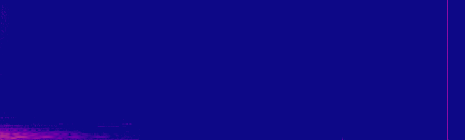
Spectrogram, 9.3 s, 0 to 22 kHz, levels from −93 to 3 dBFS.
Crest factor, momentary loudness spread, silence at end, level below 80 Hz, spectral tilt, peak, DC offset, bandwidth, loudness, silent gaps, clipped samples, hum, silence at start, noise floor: 50 dB; 12 LU; 0.35 s; -82 dBFS; -2.5 dB/octave; -16 dBFS; under 0.1%; over 20 kHz; -58 LUFS; 2.79-6.85 s, 6.91-8.95 s; under 0.1%; none; 0 s; under -90 dBFS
